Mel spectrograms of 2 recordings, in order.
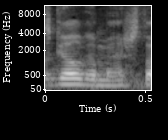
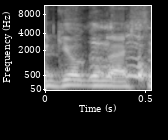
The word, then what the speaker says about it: Gilgamesh: That is how you pronounce Gilgamesh, though. – Yeah, Gilgamesh.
